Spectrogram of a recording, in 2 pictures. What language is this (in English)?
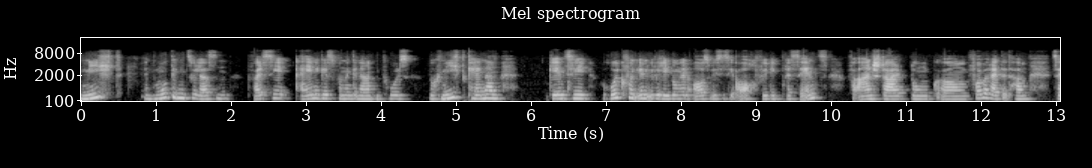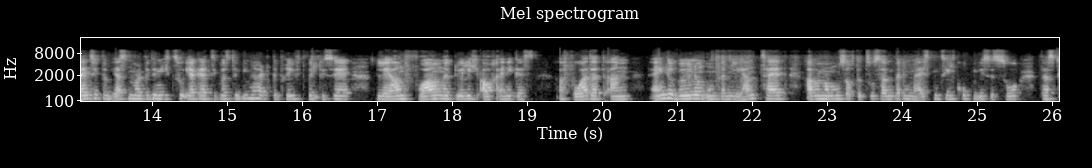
German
